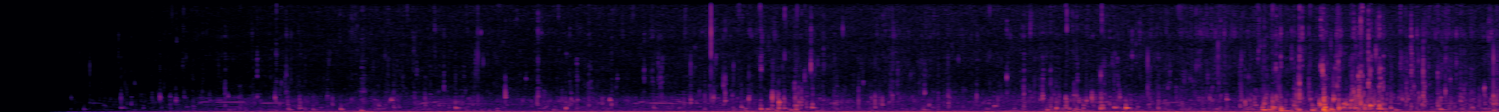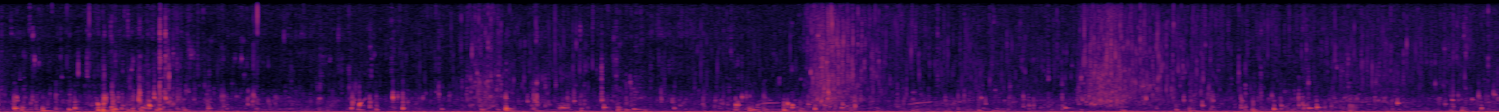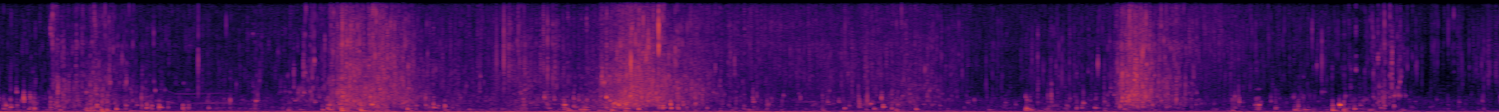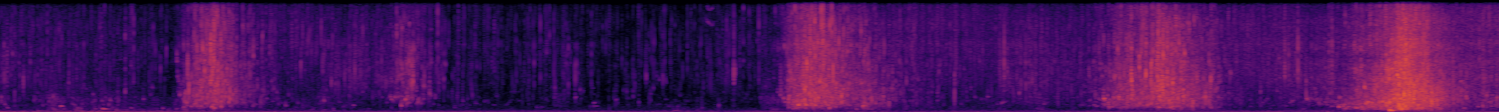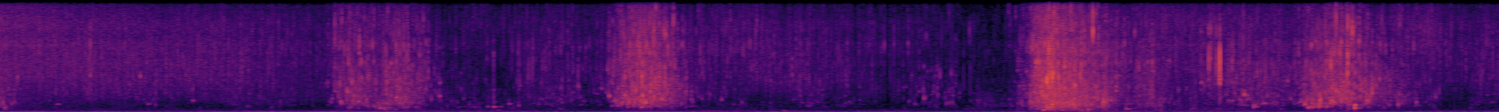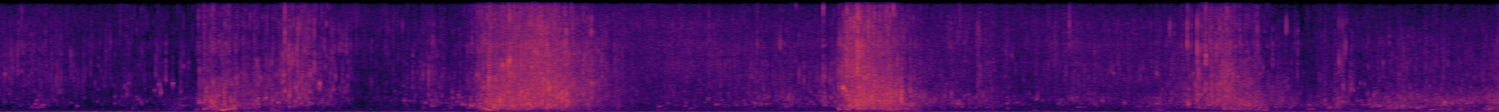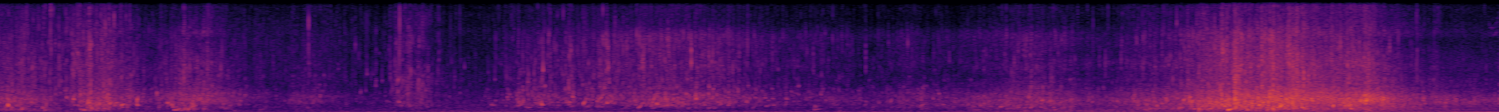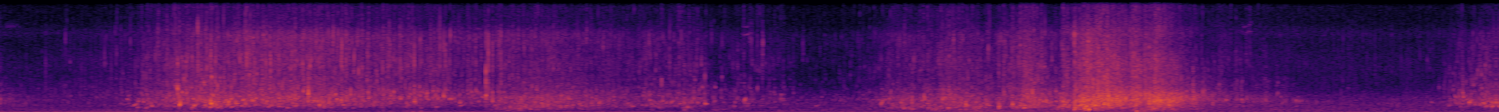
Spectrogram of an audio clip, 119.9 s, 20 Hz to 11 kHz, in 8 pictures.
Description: Sounds of the Salish Sea
Sounds-of-the-Salish-Sea.mp3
